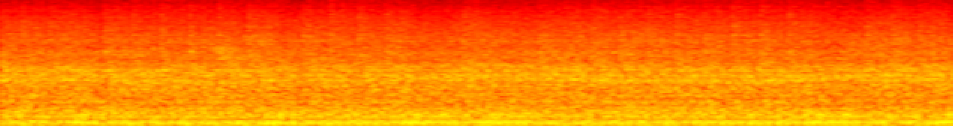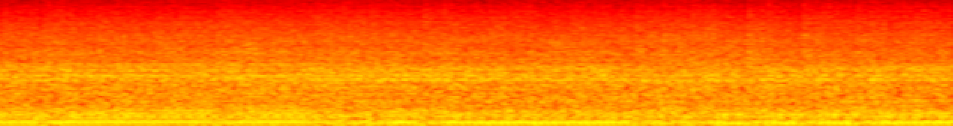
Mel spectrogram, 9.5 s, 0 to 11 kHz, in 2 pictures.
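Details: 2008 Hyundai Sonata 2.4 petrol engine idling with an uneven, lumpy beat from a cylinder misfire, rough idle.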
